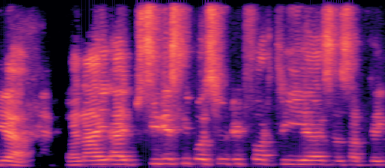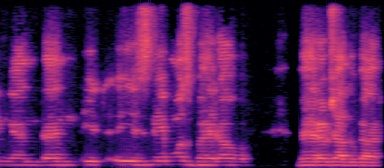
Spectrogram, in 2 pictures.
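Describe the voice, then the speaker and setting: The speech comes at a moderate pace with fairly even intonation, in a Marathi accent. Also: man, high pitch for a man. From India, Maharashtra (Solapur area). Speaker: film director. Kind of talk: interview. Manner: halting, many fillers and repetitions.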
